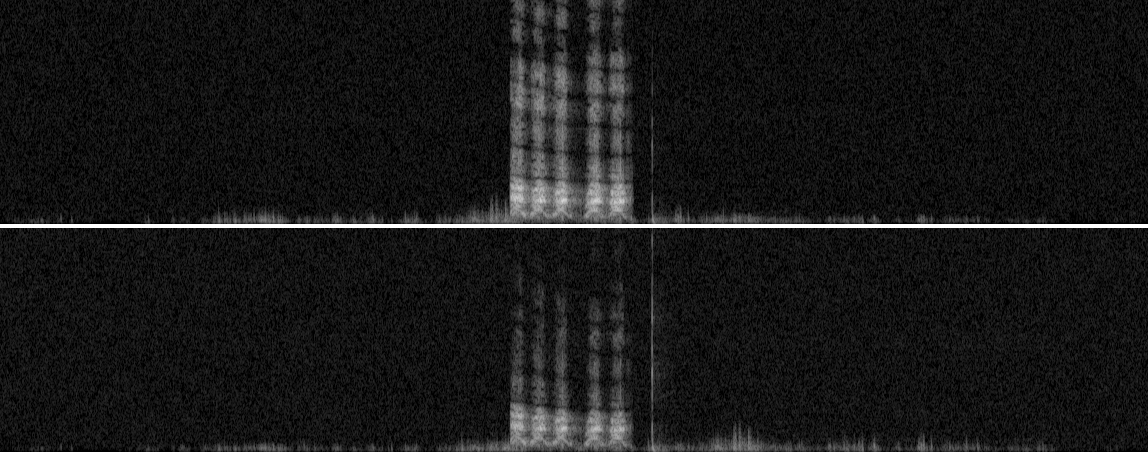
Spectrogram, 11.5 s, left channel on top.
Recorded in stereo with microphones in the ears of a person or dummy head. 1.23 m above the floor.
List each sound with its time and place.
5.1 s a dog barking: 65° left (ahead or behind); by 6.3 s 50° left (ahead or behind)
6.5 s a thud: 40° right (ahead or behind)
